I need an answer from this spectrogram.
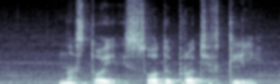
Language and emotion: Russian, neutral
